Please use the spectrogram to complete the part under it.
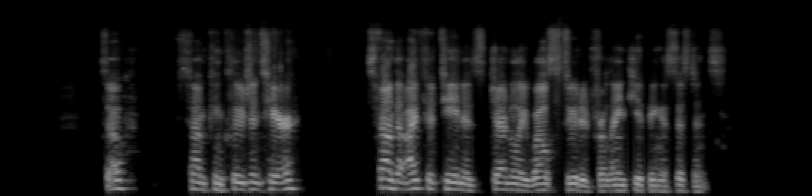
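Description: A middle-aged man speaks calmly through an online call.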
